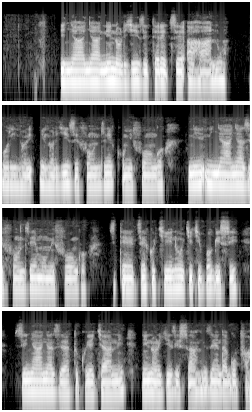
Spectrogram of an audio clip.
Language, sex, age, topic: Kinyarwanda, male, 18-24, agriculture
